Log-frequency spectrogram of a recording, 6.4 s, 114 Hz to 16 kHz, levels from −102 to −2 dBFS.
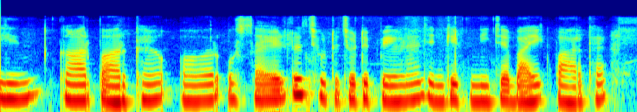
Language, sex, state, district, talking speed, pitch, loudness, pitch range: Hindi, female, Maharashtra, Washim, 140 wpm, 195 Hz, -17 LUFS, 185-205 Hz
